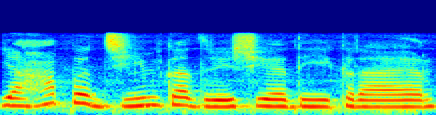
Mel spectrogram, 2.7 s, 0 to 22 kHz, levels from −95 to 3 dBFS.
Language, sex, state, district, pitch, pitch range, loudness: Hindi, female, Jharkhand, Garhwa, 220 Hz, 205-245 Hz, -13 LUFS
